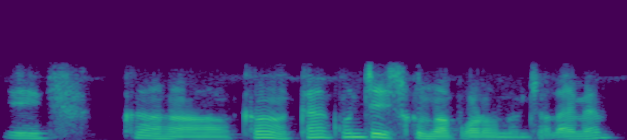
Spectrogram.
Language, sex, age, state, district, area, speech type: Nepali, male, 18-30, West Bengal, Kalimpong, rural, conversation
